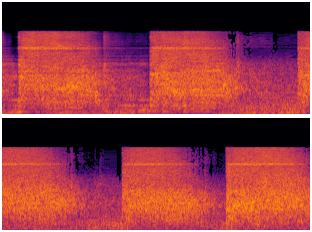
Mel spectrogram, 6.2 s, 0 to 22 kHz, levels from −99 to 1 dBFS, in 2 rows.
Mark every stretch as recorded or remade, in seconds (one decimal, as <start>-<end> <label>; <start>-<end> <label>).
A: 0.0-2.2 remade; 2.2-6.2 recorded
